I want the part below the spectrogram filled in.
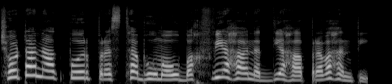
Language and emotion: Sanskrit, neutral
